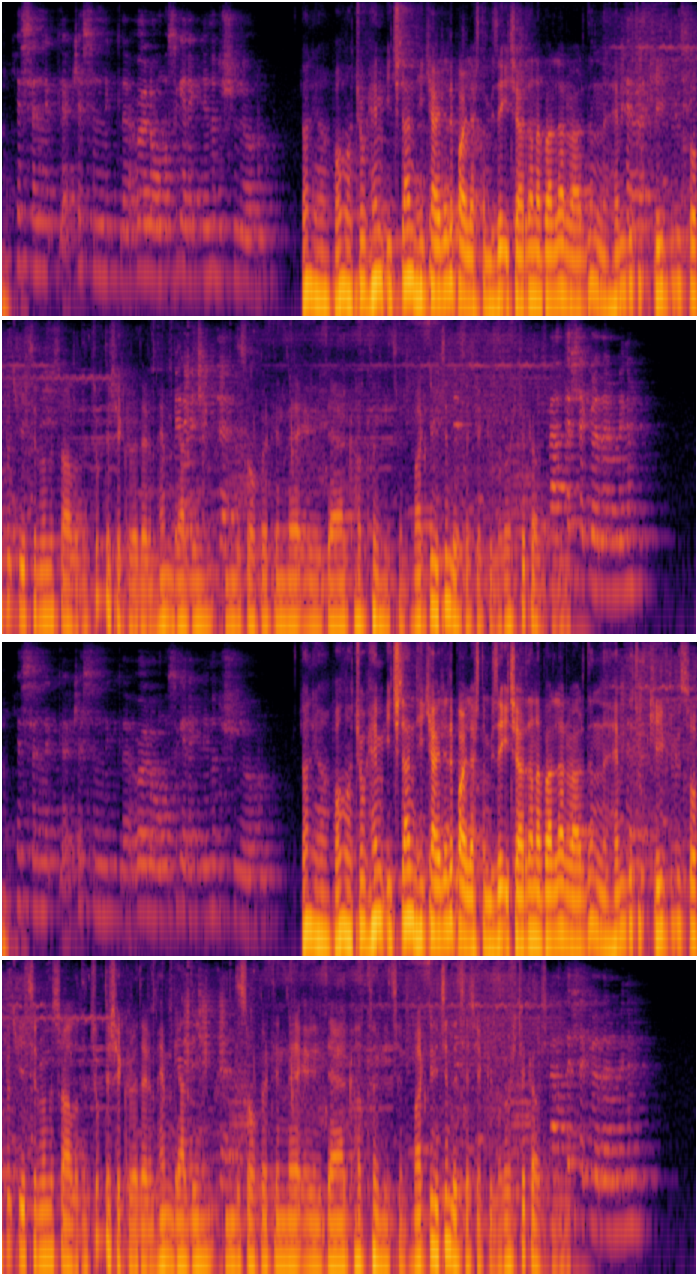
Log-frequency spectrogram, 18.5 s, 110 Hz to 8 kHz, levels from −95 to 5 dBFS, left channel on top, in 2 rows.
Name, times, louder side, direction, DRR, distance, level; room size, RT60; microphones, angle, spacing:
voice 1, 0.2-3.5 8.2-8.6 9.1-9.2 9.5-10.0 11.3-12.3 13.5-13.6 15.0-15.4 16.4-17.7, left 2 dB, 60° left, 0 dB, 4.3 m, -37 dB
voice 2, 4.0-16.5, right 2 dB, 65° right, 14 dB, 0.9 m, -20 dB
sound 1, 8.0-16.8, right 3 dB, 25° right, 1.8 m, -41 dB
20.0 x 16.5 x 7.9 m, 0.82 s
head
